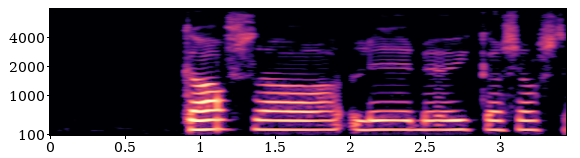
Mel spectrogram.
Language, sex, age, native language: Icelandic, male, 14, Icelandic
